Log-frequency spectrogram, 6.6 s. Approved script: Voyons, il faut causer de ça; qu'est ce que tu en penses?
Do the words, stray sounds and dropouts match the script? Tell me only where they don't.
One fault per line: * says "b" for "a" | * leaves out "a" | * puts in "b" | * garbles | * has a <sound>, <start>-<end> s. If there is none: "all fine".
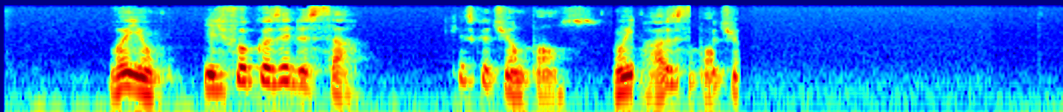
* garbles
